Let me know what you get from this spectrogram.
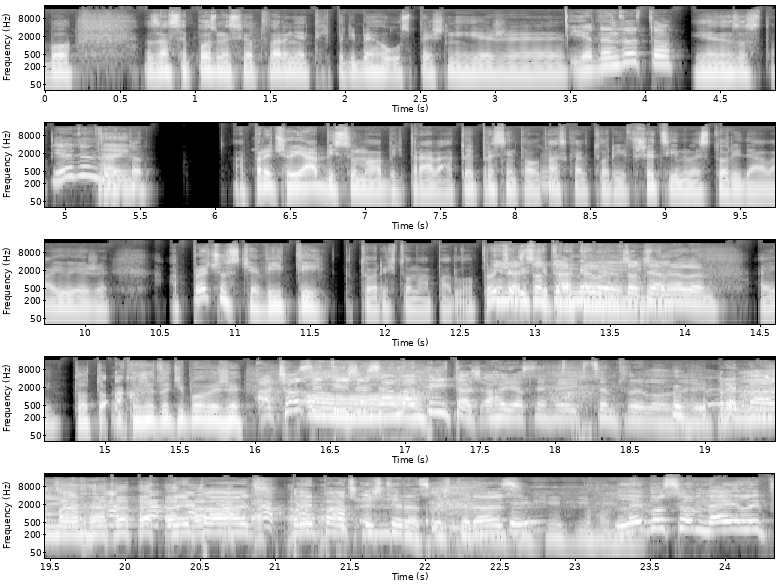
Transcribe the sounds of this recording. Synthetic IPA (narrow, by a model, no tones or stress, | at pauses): bɔzasɛpɔʋɛd͡zmɛsiɔt̪ʋɔɾɛɲɪɛt̪iːxpɾiːbɛɦɔʊuːspɛʃniːɣjɛʒɛjɛd̪ɛnzɔt̪ɔjɛd̪ɛnzɔst̪ɔjɛd̪ɛnzɔɛj̪ɔ | a̰pɾɛt͡ʃɔjabisɔmːalbicpɾaːʋɛat̪ɔjɛpɾɛsɲɛt̪aːɔt̪aːskak̚t̪ɔɾiːfʃɛt̪t͡siinʋɛst̪ɔɾid̪aːʋajuːjɛʒɛ | apɾɛt͡ʃɔscɛʋit̪ikt̪ɔɾiːxt̪ɔnapad̪lɔ̰pɾɛt͡ʃɔbist̪ɛt̪ɾɛmluɛmt̪ɔt̪ɔjamilujɛmɦɛjt̪ɔt̪ɔʔʔakɔʒɛt̪̬ɔcip̬ɔʋɪɛʒɛat͡ʃɔsiiʒɛsamapiːt̪at͡ʃaɦajasɲɛɦɛjxt͡sɛmt̪ʋɔjlɔaɦɛjpɾɛpaː | pɾɛpaːt͡ʃpɾɛpaːt͡ʃɛʃcɛɾasɛʃcɛɾas | lɛbɔsɔmnajlɛp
